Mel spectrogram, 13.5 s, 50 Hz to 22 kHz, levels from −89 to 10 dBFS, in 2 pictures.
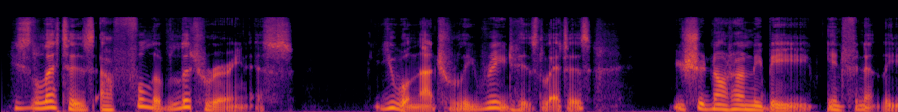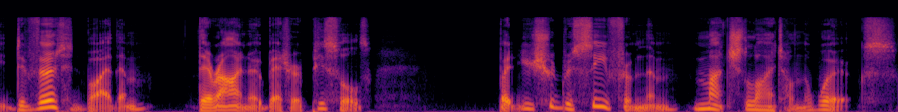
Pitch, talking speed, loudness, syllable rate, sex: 160 Hz, 165 wpm, -23 LUFS, 5.0 syllables/s, male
